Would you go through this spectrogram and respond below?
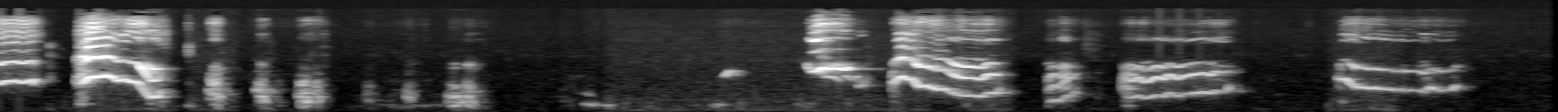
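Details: Cavalier King Charles Spaniel puppies, Robin's and Myra's litters, letting out a sharp high squeal, then faint scuffles and a later string of descending wavering whines.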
